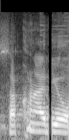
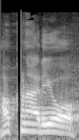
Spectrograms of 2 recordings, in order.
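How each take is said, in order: First: The word begins with an s sound. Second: The word begins with an h sound. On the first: "but they won't say Sakhana" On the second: "they say"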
